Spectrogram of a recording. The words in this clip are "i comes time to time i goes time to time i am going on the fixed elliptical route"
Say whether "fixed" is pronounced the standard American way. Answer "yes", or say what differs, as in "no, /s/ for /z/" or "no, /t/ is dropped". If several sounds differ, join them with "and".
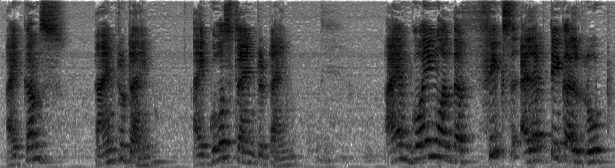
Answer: no, /t/ is dropped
